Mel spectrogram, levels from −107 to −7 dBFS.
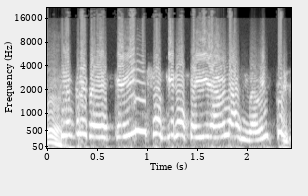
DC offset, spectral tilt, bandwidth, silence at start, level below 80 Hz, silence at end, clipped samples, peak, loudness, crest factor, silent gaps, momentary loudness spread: under 0.1%; -4 dB/octave; over 20 kHz; 0 s; -28 dBFS; 0 s; 5%; 0 dBFS; -3 LUFS; 4 dB; none; 3 LU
